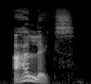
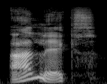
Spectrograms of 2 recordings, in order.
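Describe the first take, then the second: First: Loud, higher, incredulous query; taken aback. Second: High, loud, thrilled cry; ecstatic shout. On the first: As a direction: blurt the name in disbelief. Character hears who replaces him. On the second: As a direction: shout the name, overjoyed. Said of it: "ropar bartendern och hoppar upp och ner av lycka". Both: A narrator's reading.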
